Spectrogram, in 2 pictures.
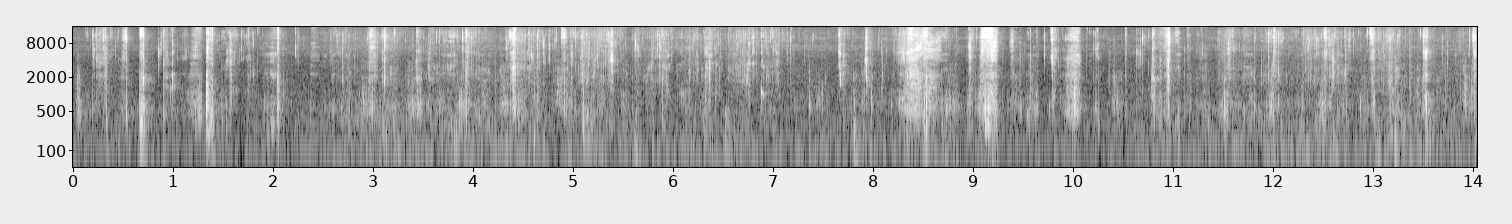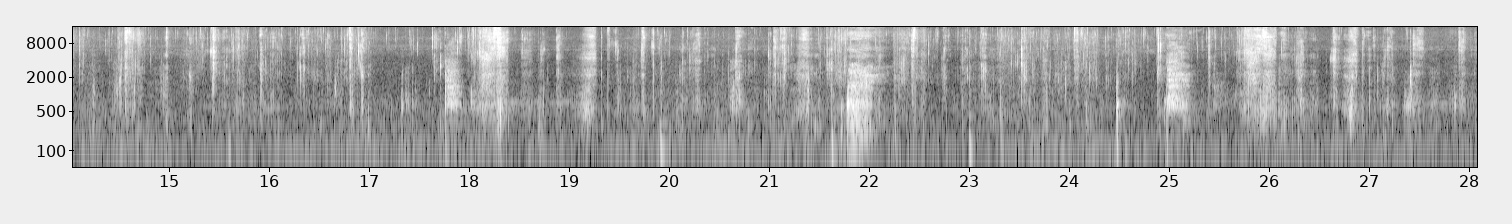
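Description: Close-miked chewing of a mouthful of rice, boiled quail eggs and chicken curry eaten by hand, with many irregular short smacks and bites.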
